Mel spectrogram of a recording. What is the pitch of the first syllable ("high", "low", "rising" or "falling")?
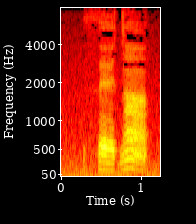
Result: low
